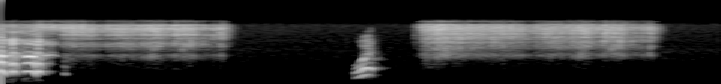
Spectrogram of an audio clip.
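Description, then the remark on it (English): A tinsel sound effect: tinsel crinkles and rustles in two bright, hissy bursts of about a second and a half each, separated by a short pause in which a voice briefly speaks. “Let me ask you all, in your opinion, what do you think tinsel sounds like? Does it have a sound?”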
